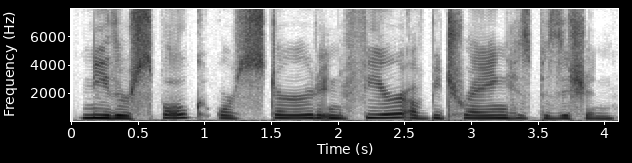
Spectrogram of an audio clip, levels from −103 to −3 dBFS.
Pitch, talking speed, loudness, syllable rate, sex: 215 Hz, 145 wpm, -16 LUFS, 4.1 syllables/s, female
